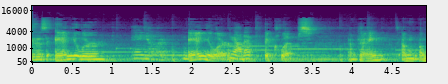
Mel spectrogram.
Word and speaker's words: annular: Annular.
